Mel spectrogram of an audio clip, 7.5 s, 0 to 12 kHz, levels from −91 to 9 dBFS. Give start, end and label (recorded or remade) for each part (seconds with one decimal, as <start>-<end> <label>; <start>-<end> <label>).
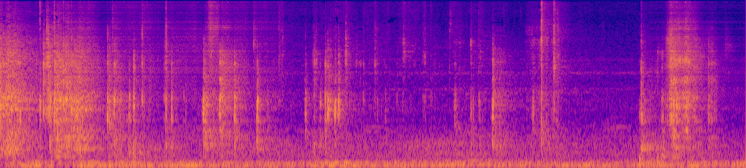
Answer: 0.0-0.6 recorded; 0.6-2.8 remade; 2.8-6.5 recorded; 6.5-7.5 remade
